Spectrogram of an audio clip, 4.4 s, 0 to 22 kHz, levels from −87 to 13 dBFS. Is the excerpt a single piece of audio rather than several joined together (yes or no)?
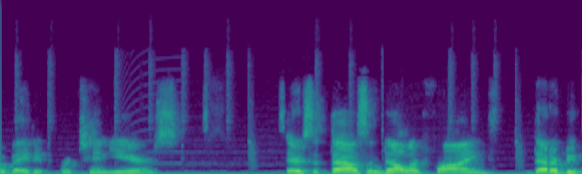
yes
